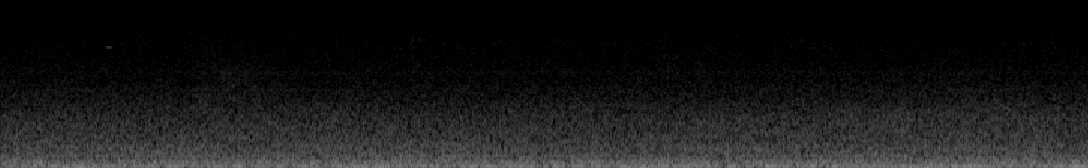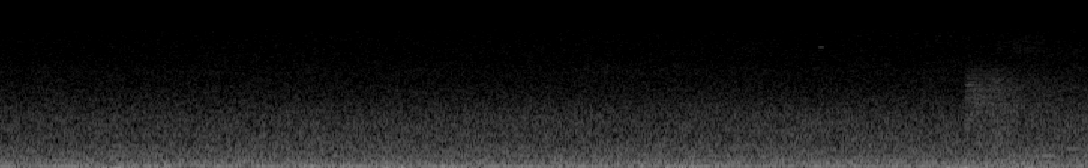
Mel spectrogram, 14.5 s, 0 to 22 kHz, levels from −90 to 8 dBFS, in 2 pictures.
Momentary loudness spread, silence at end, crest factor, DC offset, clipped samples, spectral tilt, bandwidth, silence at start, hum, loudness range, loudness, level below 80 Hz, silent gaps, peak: 2 LU; 0 s; 12 dB; under 0.1%; under 0.1%; -7 dB/octave; 11.5 kHz; 0 s; none; 1 LU; -50 LUFS; -50 dBFS; none; -34 dBFS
